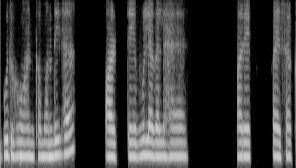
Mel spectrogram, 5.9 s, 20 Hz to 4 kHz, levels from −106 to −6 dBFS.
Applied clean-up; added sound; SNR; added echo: none; none; none; none.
